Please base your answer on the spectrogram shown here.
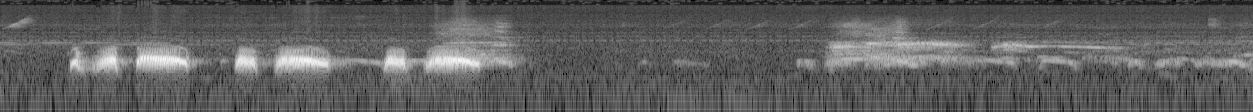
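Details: Female spotted dove calling to stir up males: loud, low, hollow coos in a stuttering burst of short and longer notes, then a pause and softer, drawn-out cooing with a faint higher tone.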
